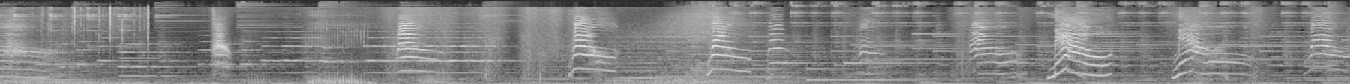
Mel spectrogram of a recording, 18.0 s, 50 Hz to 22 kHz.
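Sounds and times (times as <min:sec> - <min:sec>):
soft background music: 0:00.0 - 0:18.0
kitten meowing: 0:02.8 - 0:03.2, 0:07.6 - 0:08.3, 0:09.4 - 0:10.5.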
